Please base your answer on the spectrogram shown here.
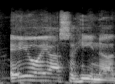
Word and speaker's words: Aoi Asahina: And the person who did it was this character here, Aoi Asahina, the ultimate swimming pro. But that's how they pronounce her name in the game.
